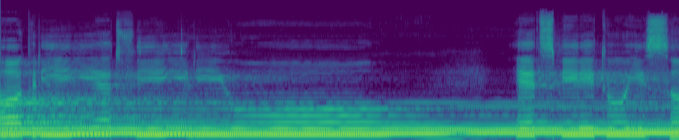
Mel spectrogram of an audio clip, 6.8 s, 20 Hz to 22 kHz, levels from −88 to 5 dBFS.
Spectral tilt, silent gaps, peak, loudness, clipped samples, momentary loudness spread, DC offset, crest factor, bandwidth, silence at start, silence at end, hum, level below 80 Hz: -7.5 dB/octave; none; -4 dBFS; -17 LUFS; under 0.1%; 3 LU; under 0.1%; 12 dB; 13 kHz; 0 s; 0 s; none; -48 dBFS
